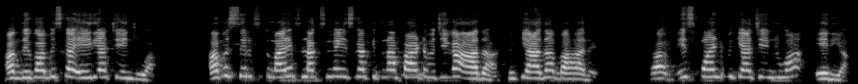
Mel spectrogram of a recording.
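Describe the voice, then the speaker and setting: A woman with a very high, bright, forceful voice teaches a live online physics class at a fairly quick pace, posing questions and answering them herself. She also scolds students who skip class. The recording is dry and of low quality.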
